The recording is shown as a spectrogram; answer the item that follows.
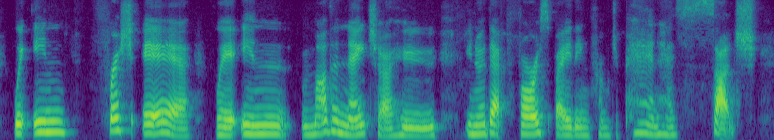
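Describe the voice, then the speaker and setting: A woman with an Australian accent at a very slow pace, with lively intonation. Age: 50s. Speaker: fitness coach. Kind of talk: live stream talk. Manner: casual, with frequent fillers.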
